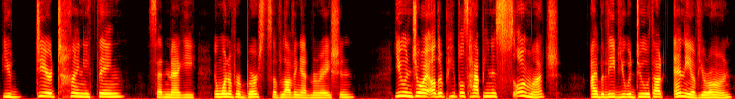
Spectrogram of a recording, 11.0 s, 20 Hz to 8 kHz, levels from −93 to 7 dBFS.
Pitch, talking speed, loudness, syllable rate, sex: 225 Hz, 170 wpm, -19 LUFS, 5.2 syllables/s, female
